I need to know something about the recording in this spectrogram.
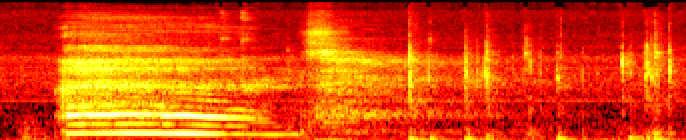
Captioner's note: sighs softly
